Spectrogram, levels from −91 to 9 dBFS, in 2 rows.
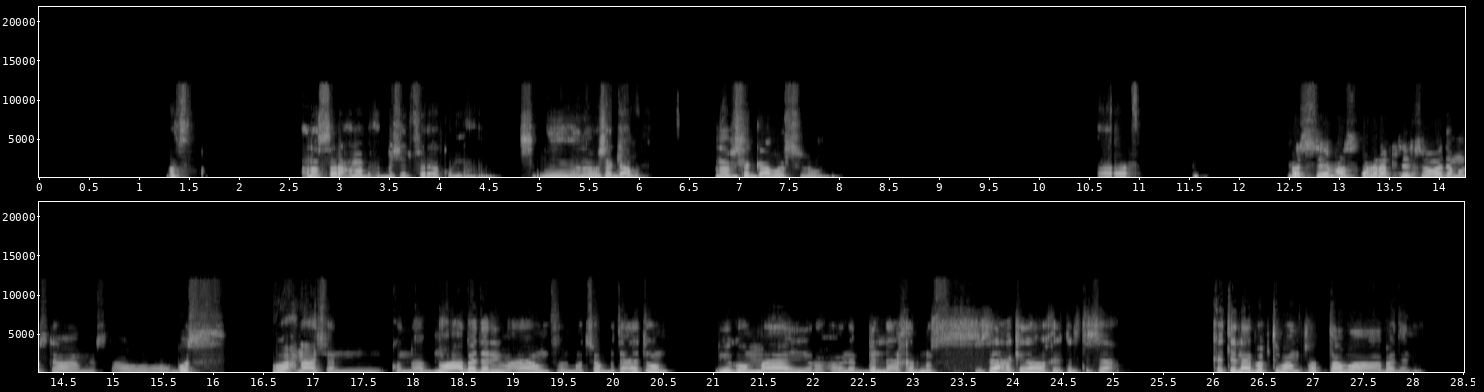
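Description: At 26.29 s, damaged data in the compressed stream corrupts a frame, so the decoder misreads it, loses sync and hunts for the next valid frame header. The result is a brief glitch that cuts across the speech.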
